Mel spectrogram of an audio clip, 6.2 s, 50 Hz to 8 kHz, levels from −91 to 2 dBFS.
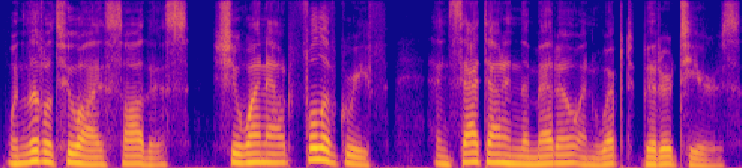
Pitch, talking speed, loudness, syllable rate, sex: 135 Hz, 215 wpm, -16 LUFS, 4.5 syllables/s, male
